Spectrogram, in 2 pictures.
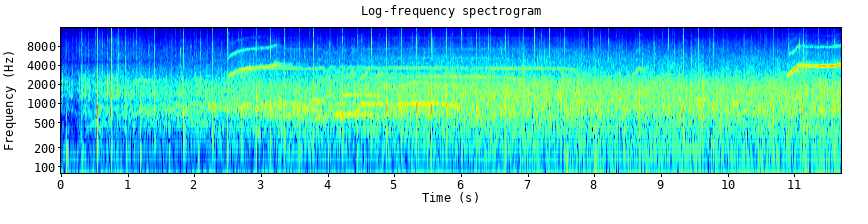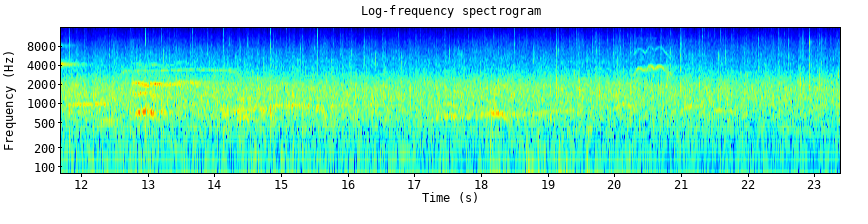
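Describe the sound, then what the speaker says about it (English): Sustained applause from family, friends, faculty and staff at a fall university convocation ceremony, steady and even throughout, with a few faint voices and whistles rising over the clapping. "I ask members of family, friends, faculty, and staff of the university to join me in applauding each of you on the completion of your program"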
